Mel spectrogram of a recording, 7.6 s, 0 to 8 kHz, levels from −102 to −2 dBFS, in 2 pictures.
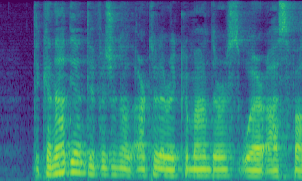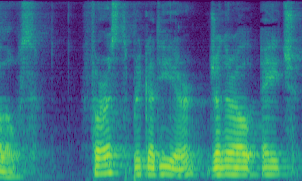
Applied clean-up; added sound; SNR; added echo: none; none; none; reverberation time 0.8 s.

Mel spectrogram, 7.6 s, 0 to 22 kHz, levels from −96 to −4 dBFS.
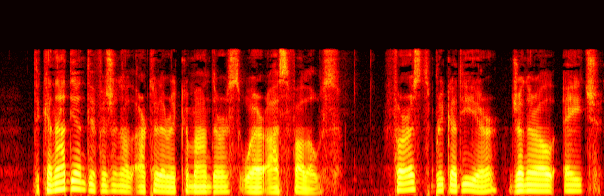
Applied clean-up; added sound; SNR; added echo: none; none; none; none.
